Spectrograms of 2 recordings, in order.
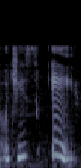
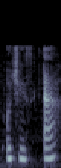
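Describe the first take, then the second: First: The letter is said as its name. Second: The letter is said as its short sound. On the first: "we are now going to say the name of the letter" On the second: "instead of saying the sound"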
